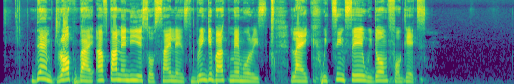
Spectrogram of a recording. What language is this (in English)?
Nigerian Pidgin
